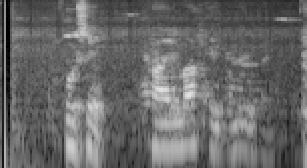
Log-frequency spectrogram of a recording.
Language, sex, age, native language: Icelandic, male, 30-39, Icelandic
